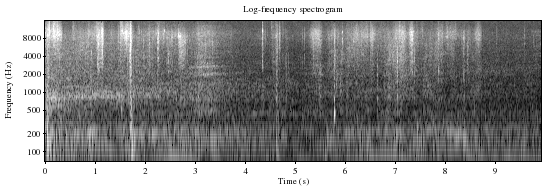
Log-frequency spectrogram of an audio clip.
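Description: A 2003 Toyota Highlander's four-cylinder engine running with road noise as it is driven slowly, heard from inside the cabin; the sound eases off over the first few seconds and stays steady after. A couple of light knocks stand out, the clearest about two seconds in.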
